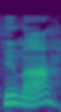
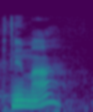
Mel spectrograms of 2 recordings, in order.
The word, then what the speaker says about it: pneuma: That comes from the Greek word pneuma, although in English we don't pronounce the P in the front of it.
